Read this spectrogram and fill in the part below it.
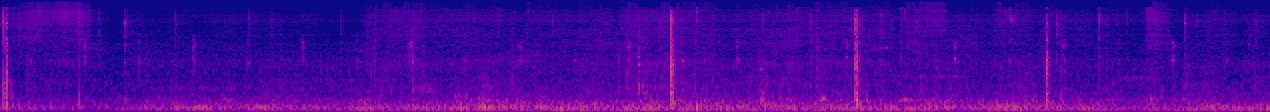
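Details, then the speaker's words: Lada Vesta driving on a badly broken road after dealer warranty replacement of the left stabilizer link and stabilizer bar: steady low rumble, only light cabin rattles, front suspension knocks gone. "тишина полнейшая звук издает только вот эта вещичка болтушка и вот небольшая икон канал балла а так тишина полнейший"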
